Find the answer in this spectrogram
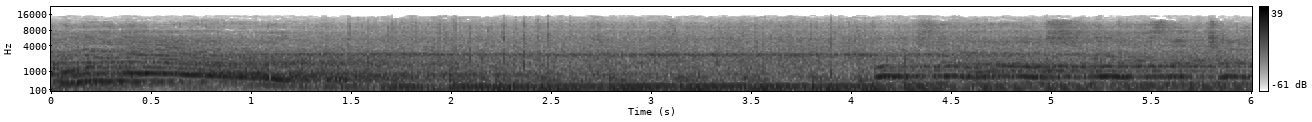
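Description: Loud event music playing over an arena's sound system, with a heavy bass and a voice over it that slides down in pitch about a second in and holds a long note near the end.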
